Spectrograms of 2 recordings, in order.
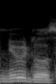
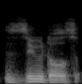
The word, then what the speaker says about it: zoodles: end 7s zoo no it's not noodles it's zoodles z-o-o-d-l-e-s you also also like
